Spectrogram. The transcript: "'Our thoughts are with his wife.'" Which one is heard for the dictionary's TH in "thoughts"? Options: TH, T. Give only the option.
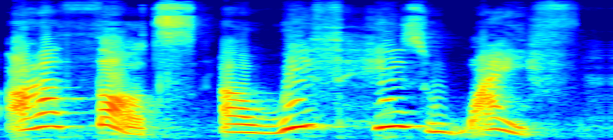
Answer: TH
